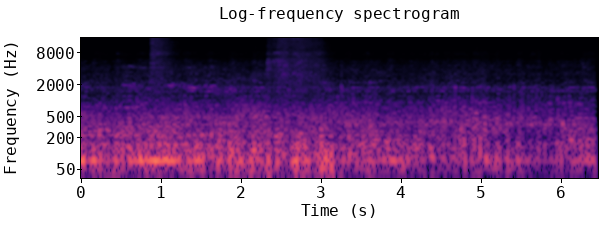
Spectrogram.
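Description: Express passenger train running at low speed as it pulls out of a station, heard from an open coach doorway: a steady low rumble of the coach and wheels on the rails, with short hissing bursts about one second in and again around two and a half seconds.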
